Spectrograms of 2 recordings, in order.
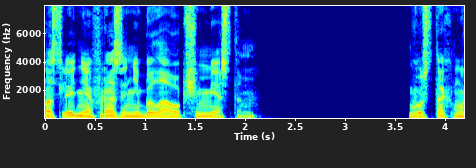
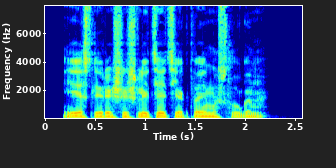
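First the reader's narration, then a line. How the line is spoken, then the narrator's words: Quiet. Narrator (Russian): тихо добавил Гесс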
